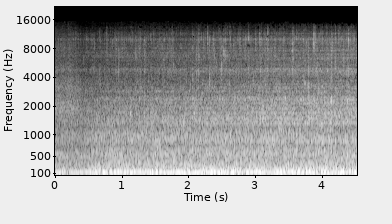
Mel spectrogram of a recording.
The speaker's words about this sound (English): Because this sound that you hear with the water trickling is flowing.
